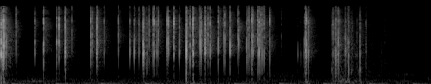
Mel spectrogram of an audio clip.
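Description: A thick bundle of uncooked dry spaghetti is gripped in both fists and bent, twisted and crushed by hand until the strands crack. Many sharp, bright snaps and crackles come in dense clusters with short gaps, each dying away almost instantly, with almost no low-end weight.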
